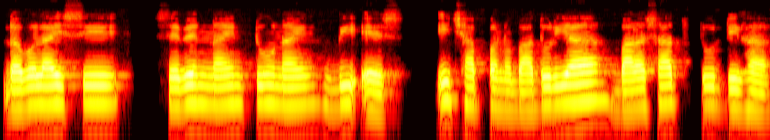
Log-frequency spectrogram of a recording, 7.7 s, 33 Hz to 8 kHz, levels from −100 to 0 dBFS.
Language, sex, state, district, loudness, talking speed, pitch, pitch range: Bengali, male, West Bengal, North 24 Parganas, -19 LUFS, 115 wpm, 140 Hz, 130-145 Hz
